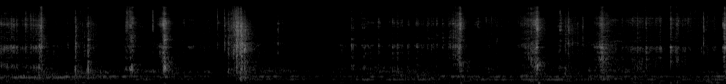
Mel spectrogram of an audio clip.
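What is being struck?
Bar of soap carved with a knife.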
